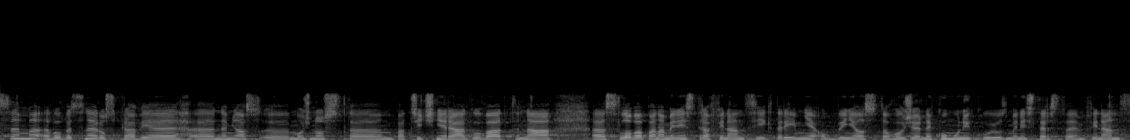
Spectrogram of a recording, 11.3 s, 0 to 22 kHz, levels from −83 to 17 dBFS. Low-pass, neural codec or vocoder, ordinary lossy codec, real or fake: 7.2 kHz; codec, 16 kHz, 16 kbps, FunCodec, trained on Chinese and English, 50 frames a second; MP3, 64 kbps; fake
